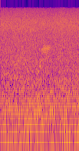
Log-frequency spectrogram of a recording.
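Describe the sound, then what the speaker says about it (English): A loud waterfall roars in the Pacific Northwest as a steady, dense broadband rush filling the whole stretch without pause, masking any voice. "this waterfall is super loud"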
